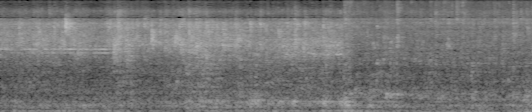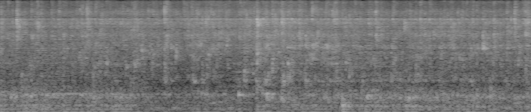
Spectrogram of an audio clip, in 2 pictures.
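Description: Tap water running and splashing into a steel kitchen sink as pieces of fish are rinsed by hand under it. The splashing becomes much quieter about three and a half seconds in.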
